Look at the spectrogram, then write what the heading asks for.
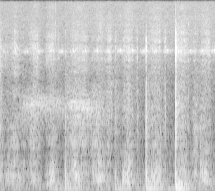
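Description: Pen scratching across paper as words are written out by hand, a soft close stream of strokes with a few sharper taps, faint and continuous without voices.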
